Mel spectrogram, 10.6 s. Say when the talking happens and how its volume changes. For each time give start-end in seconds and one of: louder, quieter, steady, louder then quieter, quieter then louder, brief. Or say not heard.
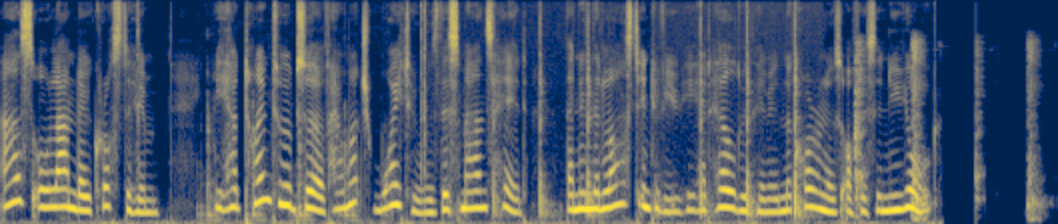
0.0-9.4 steady.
